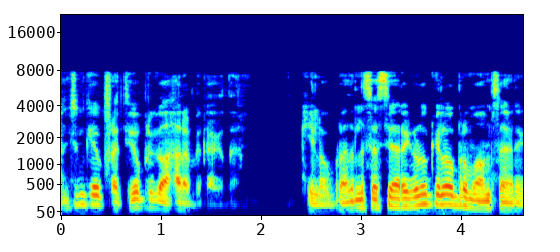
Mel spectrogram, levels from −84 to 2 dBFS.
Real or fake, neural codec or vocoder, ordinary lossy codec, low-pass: fake; codec, 16 kHz, 8 kbps, FreqCodec, larger model; none; none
